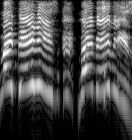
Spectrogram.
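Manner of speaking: mock screaming woman voice, very high-pitched crying. Recounting a movie scene, imitating a woman screaming. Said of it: "She's like screaming".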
